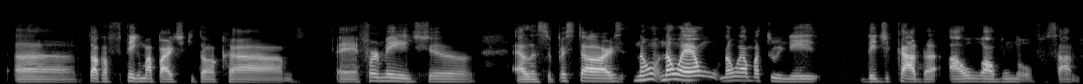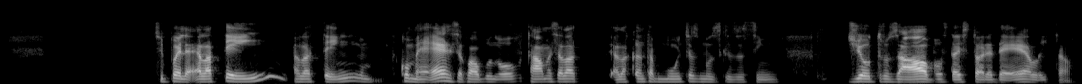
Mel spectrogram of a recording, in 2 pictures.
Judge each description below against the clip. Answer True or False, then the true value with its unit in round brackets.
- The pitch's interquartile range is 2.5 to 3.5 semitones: True (3.0 semitones)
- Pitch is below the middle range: True (130 Hz)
